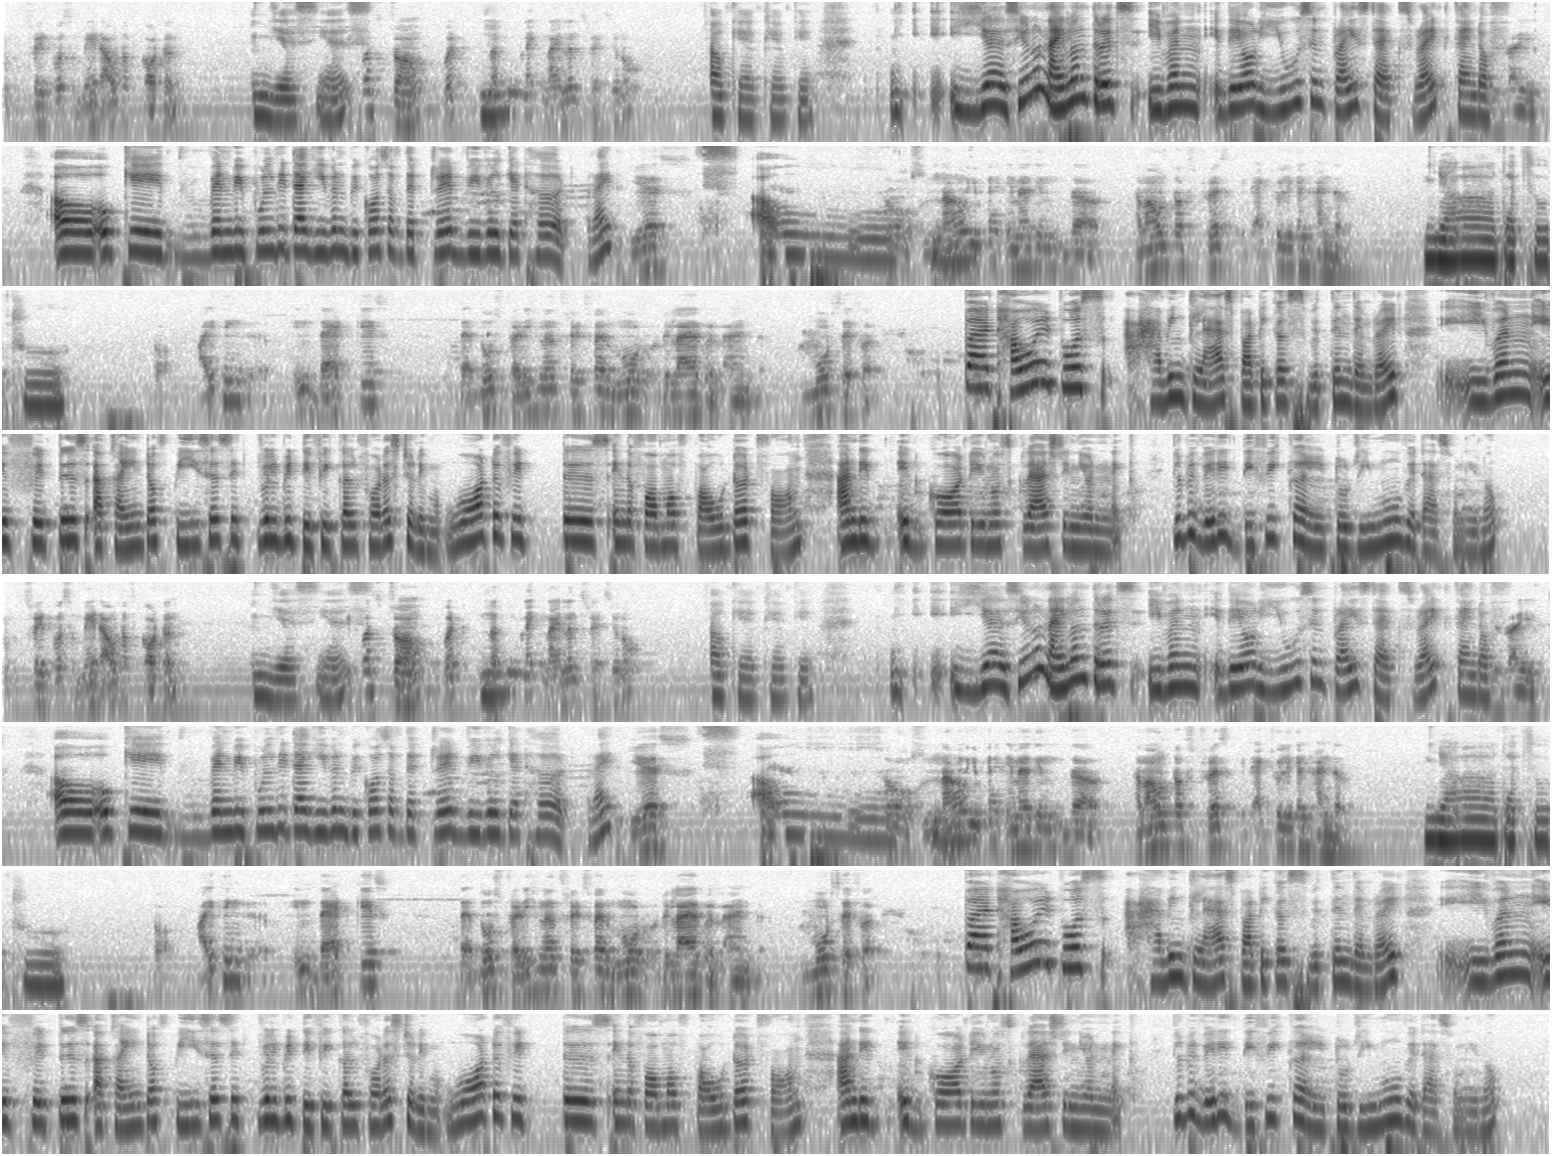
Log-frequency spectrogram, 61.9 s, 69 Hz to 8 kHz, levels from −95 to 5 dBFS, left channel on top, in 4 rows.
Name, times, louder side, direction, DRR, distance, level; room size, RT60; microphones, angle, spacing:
voice 1, 0.0-1.8 2.6-2.7 3.6-6.3 14.9-15.3 21.6-22.2 24.3-26.5 26.8-29.0 32.5-32.6 32.9-34.8 35.5-38.5 38.9-39.7, right 4 dB, 60° right, 0.7 m, -35 dB
voice 2, 2.5-3.6 4.8-5.1 7.1-8.5 8.9-9.0 9.3-14.9 16.0-21.6 22.5-24.4 24.8-25.2 29.7-31.6 40.6-51.7 52.0-57.8 58.1-61.3, left 2 dB, 35° left, 0.6 m, -25 dB
6.8 x 5.1 x 3.5 m
head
